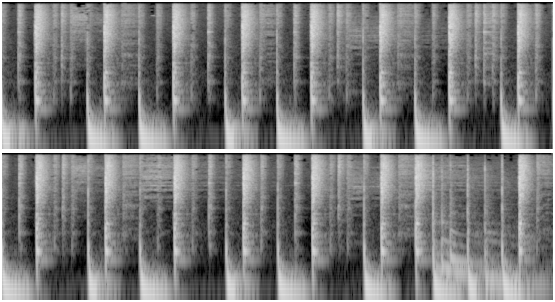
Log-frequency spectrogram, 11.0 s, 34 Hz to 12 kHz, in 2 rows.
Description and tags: inline drum with hit reverse 174
DRUM AND BASS - drumloop 172 bpm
